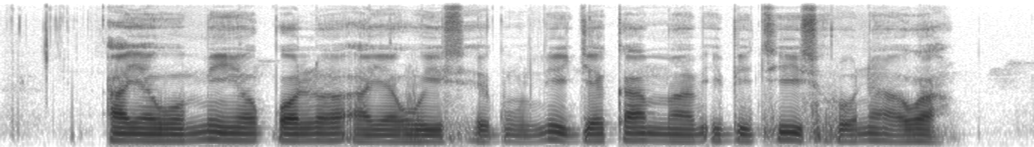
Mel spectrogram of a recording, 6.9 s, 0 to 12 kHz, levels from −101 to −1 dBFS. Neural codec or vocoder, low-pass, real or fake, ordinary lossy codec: none; 10.8 kHz; real; none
